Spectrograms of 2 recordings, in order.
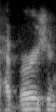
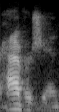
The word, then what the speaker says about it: Haversian: minutes we have there, what we call the Haversian or Haversian, depends on who pronounces it, Haversin system.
